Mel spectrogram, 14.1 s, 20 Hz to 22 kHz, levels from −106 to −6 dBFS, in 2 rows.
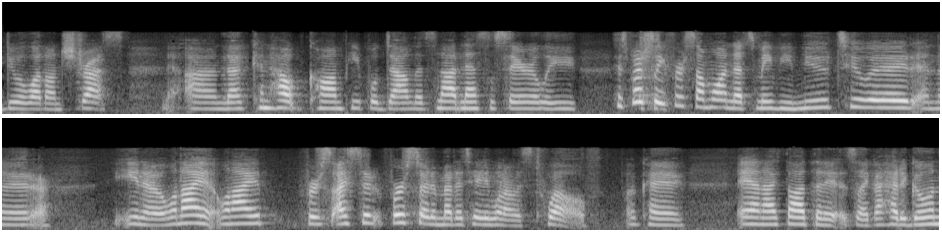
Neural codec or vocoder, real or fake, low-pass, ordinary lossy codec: codec, 16 kHz, 0.5 kbps, X-Codec, HuBERT features, trained on LibriSpeech; fake; 7.2 kHz; AAC, 32 kbps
